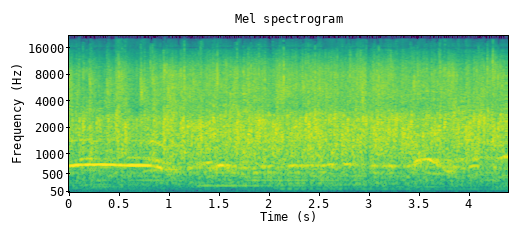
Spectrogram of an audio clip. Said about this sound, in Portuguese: dê uma forte salva de palmas ao Rei dos Reis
